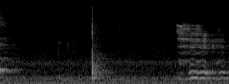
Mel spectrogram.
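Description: A single sharp tap about a second in, over quiet room tone, followed near the end by a laugh and a voice.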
